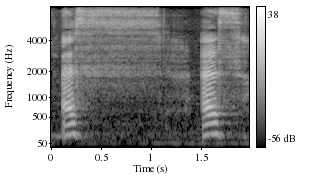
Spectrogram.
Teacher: کیونکہ وائس لیس لیٹر ہے، تو پیچھے سے جو ساؤنڈ باکس میں ہوا لے کر آتی ہے بنی ہوئی آواز کو، تو وہ یہاں سے جب ظاہر ہوتی ہے تو ہوا ہاتھوں پر فیل بھی ہوگی. ٹھیک ہے، بولے ایس، ایس، ہاتھ سامنے رکھیں اور فیل کریں ایس.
